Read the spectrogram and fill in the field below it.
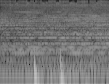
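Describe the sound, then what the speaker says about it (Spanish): Two deep, muffled heartbeat thumps land about a third of a second apart over a low steady hum, close and prominent with nothing else heard. "Siente en él los latidos de tu corazón."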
